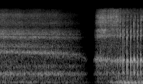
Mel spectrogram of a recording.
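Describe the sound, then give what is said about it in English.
A person imitates snoring: a long, rasping, breathy inhale, a brief pause, then a second rougher snort with a rattling, pulsing texture. “So, snoring is very rhythmical, yeah?”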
